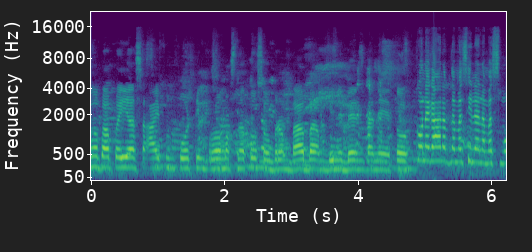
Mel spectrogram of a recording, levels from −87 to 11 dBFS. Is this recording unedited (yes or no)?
no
